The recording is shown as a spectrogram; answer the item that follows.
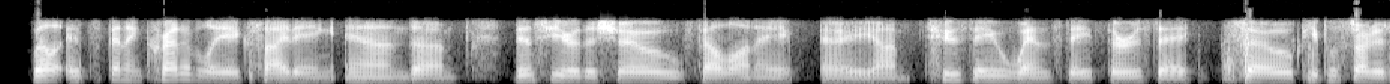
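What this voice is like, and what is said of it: Worn, deteriorating voice. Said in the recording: “I sound a little bit like Kathy Bates. My voice is deteriorating quickly”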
